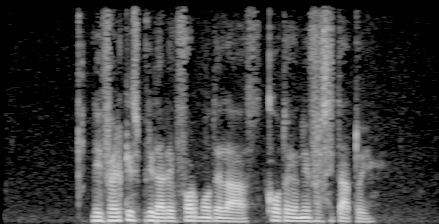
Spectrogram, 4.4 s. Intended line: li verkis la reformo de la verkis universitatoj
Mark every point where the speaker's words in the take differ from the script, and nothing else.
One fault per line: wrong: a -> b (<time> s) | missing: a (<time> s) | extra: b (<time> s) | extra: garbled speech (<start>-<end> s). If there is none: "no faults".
extra: pri (1.5 s)
wrong: verkis -> skotaj (2.6 s)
